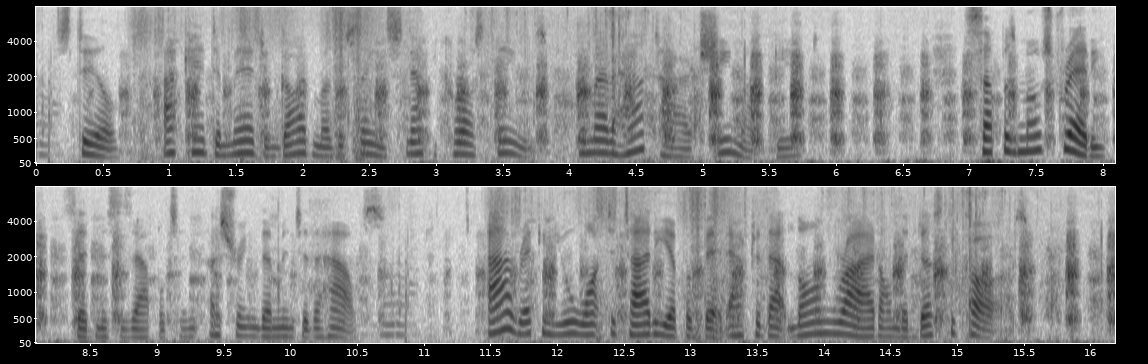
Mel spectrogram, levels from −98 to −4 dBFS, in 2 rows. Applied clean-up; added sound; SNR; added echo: none; Dog; 5 dB; none.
